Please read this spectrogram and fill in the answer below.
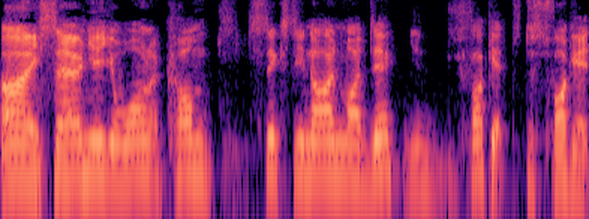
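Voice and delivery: tough, badass Australian accent. Describing how a bald guy sounds in the speaker's head: Kano voice, badass Australian guy. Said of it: "really badass Australian guy".

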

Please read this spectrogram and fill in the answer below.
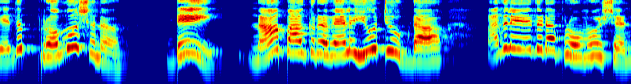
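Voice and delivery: loud, slow, drawn-out baffled disbelief.

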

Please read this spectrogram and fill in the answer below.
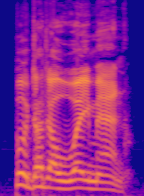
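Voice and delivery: loud, sharp, cautioning tone. [name] speaks to a man aiming a service pistol at the attic, warning. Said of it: "warned [name]".

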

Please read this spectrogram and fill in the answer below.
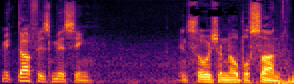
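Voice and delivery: very quiet, very low, hushed, grave voice. Acting a scene in rehearsal, delivering bad news, serious. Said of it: "And this is serious".

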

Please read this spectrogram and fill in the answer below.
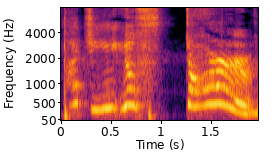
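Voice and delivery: weepy, tearful, very high outcry. Reading a story, the mother answers her son's refusal, crying out. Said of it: "Mother cried".

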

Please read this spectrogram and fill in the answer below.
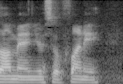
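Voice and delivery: low, quiet mutter. Retelling a scene, laughing along at a joke in the club: Ray Liotta under his breath. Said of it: "under his breath says".

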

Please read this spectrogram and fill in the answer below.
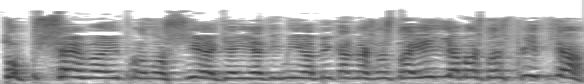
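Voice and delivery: shouting dramatically. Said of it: "Μη φωνάζεις".

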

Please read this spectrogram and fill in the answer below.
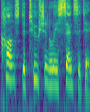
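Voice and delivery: plain reading voice

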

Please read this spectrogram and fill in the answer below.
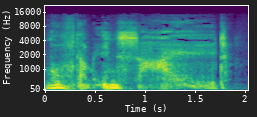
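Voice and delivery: sharp, hissed delivery. Jupiter speaks to Morgan beside the crystal's ring, hissed. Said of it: "hissed Jupiter".

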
